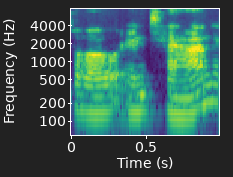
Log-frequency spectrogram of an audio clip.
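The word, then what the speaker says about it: Tahltan: Uh so I'm a member of the uh Talllan nation. So it's pronounced tall and tan and as you see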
